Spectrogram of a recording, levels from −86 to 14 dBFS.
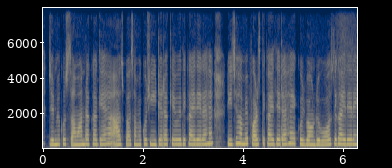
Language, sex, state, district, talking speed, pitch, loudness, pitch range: Hindi, female, Uttarakhand, Tehri Garhwal, 285 wpm, 260 Hz, -15 LUFS, 255-270 Hz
